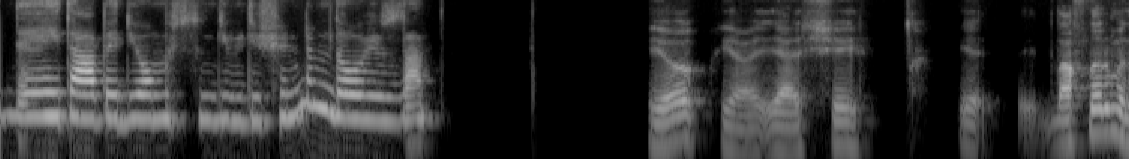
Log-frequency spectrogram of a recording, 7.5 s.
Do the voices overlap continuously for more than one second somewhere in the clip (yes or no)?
no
